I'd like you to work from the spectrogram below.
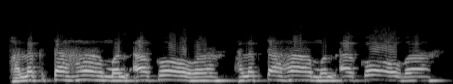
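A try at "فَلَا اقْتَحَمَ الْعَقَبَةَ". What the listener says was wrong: কফ টান হয়ে যাচ্ছে, দুটোই। তা টান হবে না, কফটি টান হবে না।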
